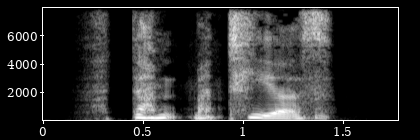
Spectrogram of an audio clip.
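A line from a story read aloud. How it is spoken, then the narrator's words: Murmuring. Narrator (German): murmelte sie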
